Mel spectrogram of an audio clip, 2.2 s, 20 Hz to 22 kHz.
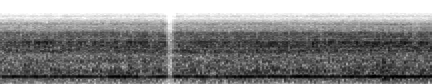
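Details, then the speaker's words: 2006 Mercedes CLS500, engine running: steady mid-pitched whine over the engine hum from the power steering, which is confirmed low on fluid. "what do we have here we have a power steering noise we're losing it"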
